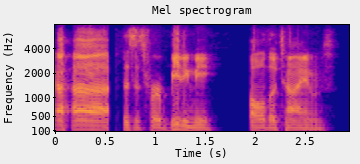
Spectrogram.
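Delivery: ordinary delivery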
